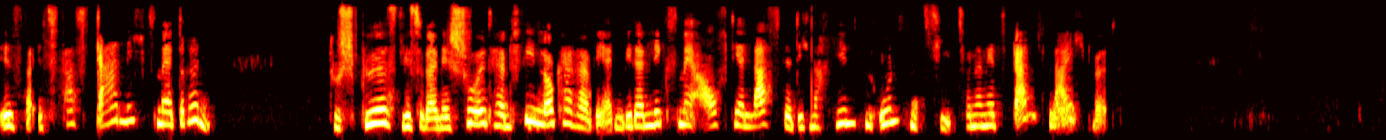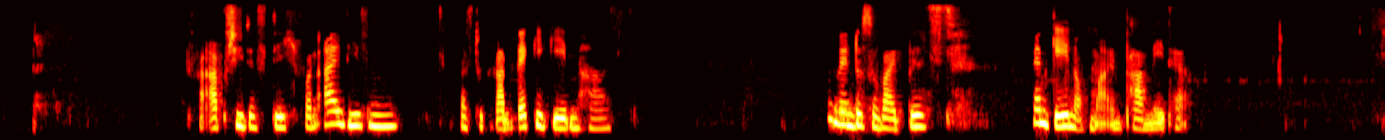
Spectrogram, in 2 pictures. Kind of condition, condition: setting, outdoors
